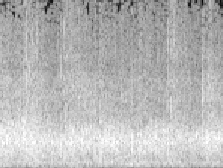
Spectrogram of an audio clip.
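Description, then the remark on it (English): A crowd applauds steadily for Pietermaritzburg, many hands clapping at once in a dense, even wash of sound that holds at a constant level for the whole stretch, with no voices standing out. “Clap for Pietermaritzburg, please. Clap.”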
